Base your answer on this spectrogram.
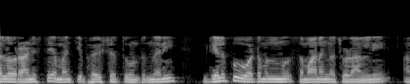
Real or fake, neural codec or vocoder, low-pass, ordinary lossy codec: real; none; 3.6 kHz; none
